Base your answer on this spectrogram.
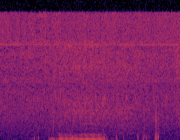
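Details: Beagle dog snoring loudly while asleep: one long, buzzing, tonal snore under a second, with soft snuffling breaths on either side; snoring.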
